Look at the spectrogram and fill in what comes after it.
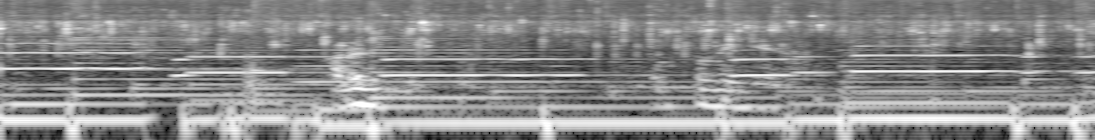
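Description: Food sizzling as it fries in hot oil, under background music of held chords that change about every second.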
